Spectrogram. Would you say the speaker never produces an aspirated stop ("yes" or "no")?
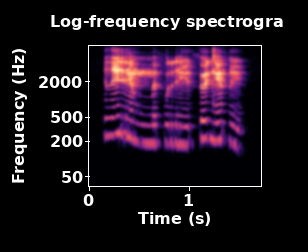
yes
